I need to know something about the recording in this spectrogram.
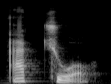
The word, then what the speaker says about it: actual: And the second word we see t u aa as a second syllable. So the t is pronounced ch actual.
